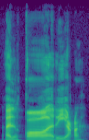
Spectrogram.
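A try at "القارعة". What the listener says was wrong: Okay, again with the qaf, same thing. Let out a teeny bit more air. Qai. When you don't let out enough air, it sounds closer to the jim sound, or well, the Egyptian jim. Ge. I want you to go qai.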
